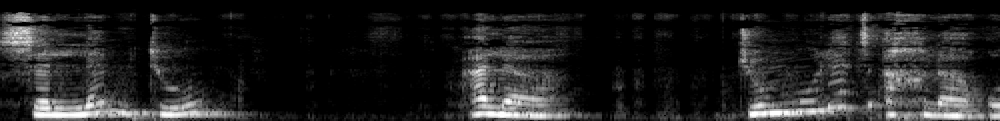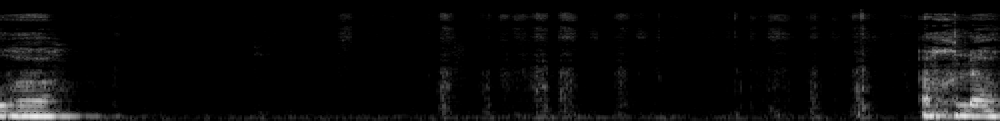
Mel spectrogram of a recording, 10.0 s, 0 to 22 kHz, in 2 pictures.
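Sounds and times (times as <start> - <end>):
person speaking: 0.0 - 5.6
marker scratching on paper: 1.0 - 4.4, 6.7 - 9.8.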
